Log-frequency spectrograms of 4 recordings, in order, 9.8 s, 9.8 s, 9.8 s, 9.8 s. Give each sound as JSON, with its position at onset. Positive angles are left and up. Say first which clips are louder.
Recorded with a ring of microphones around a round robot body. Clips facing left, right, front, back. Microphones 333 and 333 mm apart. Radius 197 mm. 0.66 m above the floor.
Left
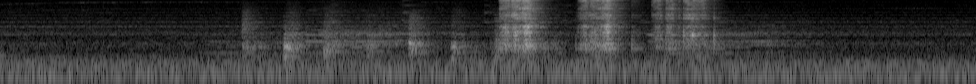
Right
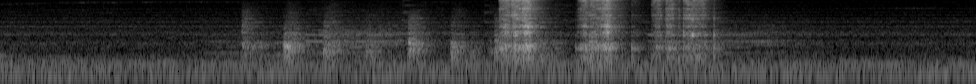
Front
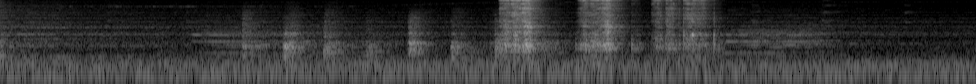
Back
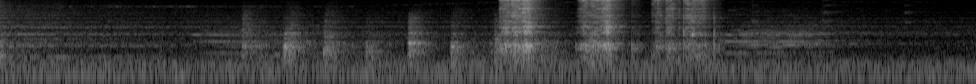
{"t": 2.4, "sound": "footsteps", "louder": "even, even", "azimuth_deg": -105, "distance_m": 2.0}
{"t": 5.0, "sound": "writing", "louder": "right 2 dB, even", "azimuth_deg": -120, "distance_m": 0.6}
